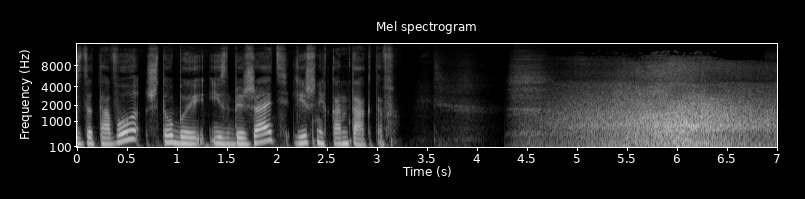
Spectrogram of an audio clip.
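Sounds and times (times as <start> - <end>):
speech: 0.0 - 3.3, 4.3 - 4.7
car speeding past: 4.6 - 6.9.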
